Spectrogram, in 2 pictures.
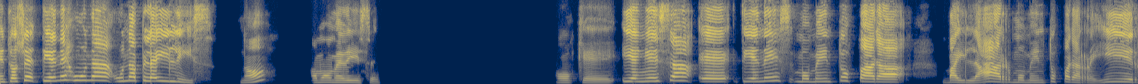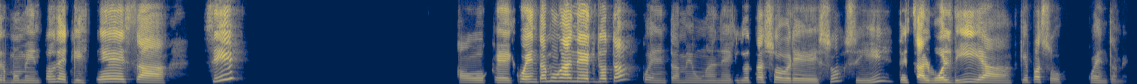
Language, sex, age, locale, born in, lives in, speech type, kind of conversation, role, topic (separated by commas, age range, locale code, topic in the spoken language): Spanish, female, 50-54, es-CL, Venezuela, Portugal, conversation, podcast, host, ¿Cómo influye la música en tu estado de ánimo?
